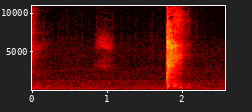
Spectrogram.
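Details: Sneeze from an infant boy, whose parent expects about three sneezes like his daddy's: a faint soft breath, then a single sharp, hissy sneeze in a quiet room.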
